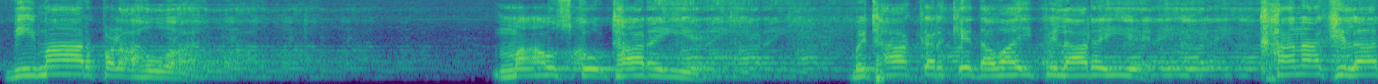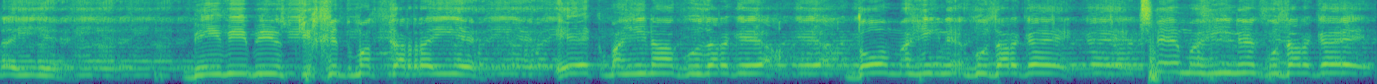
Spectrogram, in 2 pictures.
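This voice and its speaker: A man's voice: extremely high pitch, fairly even intonation, measured pace. A man preaching a sermon, telling stories and acting out the quotes of the people in them. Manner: storytelling with acted quotes. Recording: hall reverb, crowd audible.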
